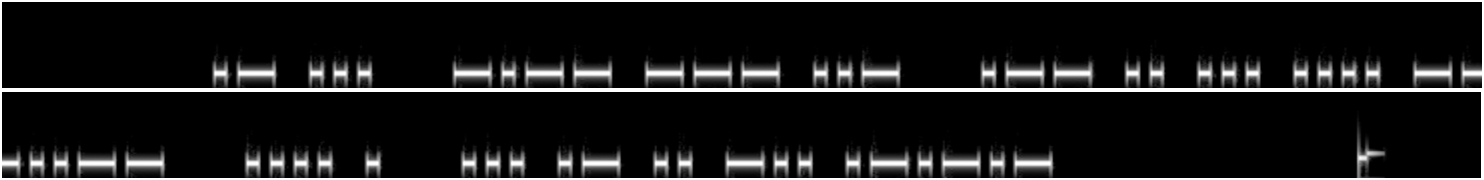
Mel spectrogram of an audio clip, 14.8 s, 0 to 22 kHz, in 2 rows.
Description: Morse code, heard as a keyed tone, about 21 wpm, 700 Hz. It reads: AS YOU WISH, HE SAID.
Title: Sentences from Top 1600 Words 20wpm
